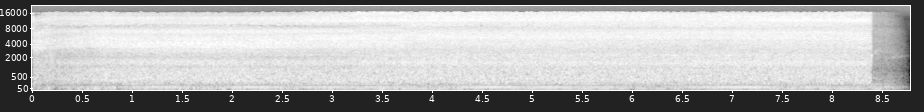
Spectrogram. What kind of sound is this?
Sound effects > Objects / House appliances
WATRSpray-Samsung Galaxy Smartphone, MCU Water Hose, Angled Mode Nicholas Judy TDC
A water hose spraying in angled mode.
angled, hose, Phone-recording, spray, water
